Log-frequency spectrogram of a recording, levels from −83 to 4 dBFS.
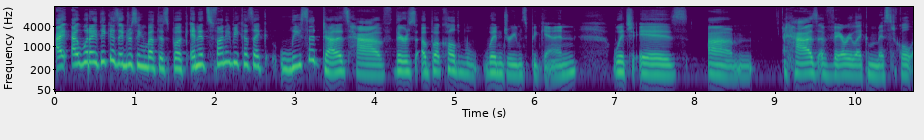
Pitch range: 135-180 Hz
